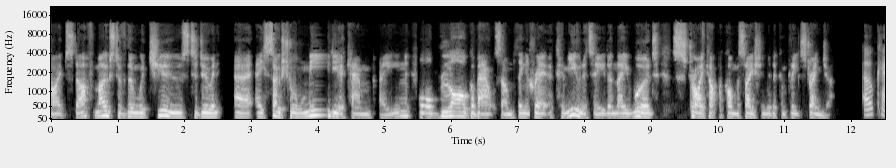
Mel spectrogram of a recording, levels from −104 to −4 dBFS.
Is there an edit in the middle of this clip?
yes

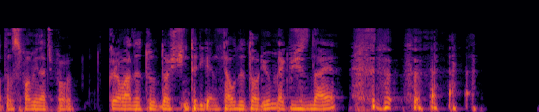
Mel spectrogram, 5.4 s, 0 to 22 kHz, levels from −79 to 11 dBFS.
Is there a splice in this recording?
no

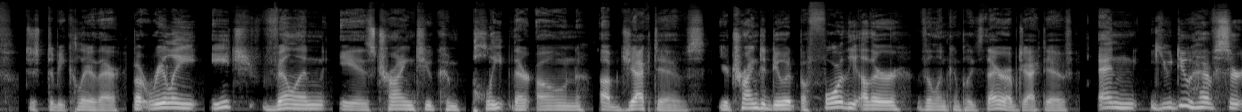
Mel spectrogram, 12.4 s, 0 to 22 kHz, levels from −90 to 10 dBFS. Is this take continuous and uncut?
yes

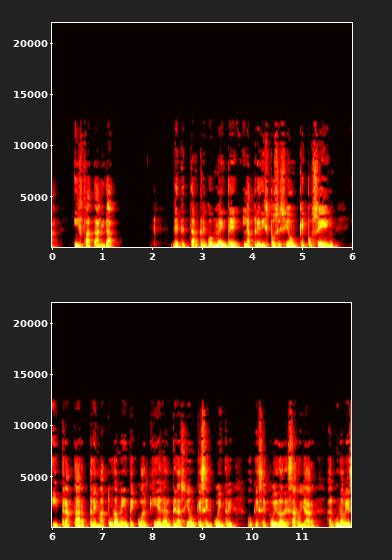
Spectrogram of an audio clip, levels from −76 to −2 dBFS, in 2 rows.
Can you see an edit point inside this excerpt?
no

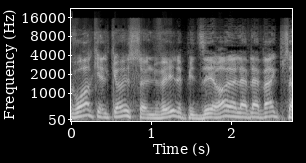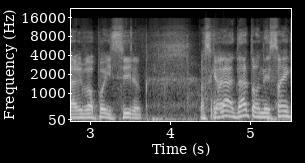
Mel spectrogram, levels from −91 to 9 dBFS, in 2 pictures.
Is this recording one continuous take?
no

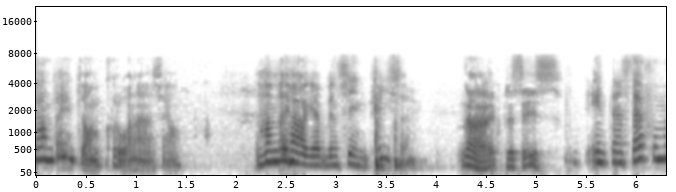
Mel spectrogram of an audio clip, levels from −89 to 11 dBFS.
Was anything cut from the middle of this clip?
yes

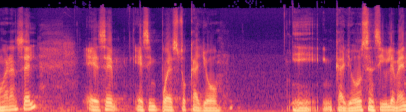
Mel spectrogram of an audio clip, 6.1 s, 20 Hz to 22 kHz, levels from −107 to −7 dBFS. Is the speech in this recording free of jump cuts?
yes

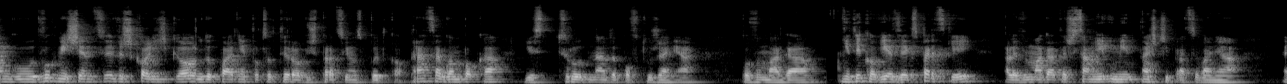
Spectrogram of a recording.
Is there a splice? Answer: yes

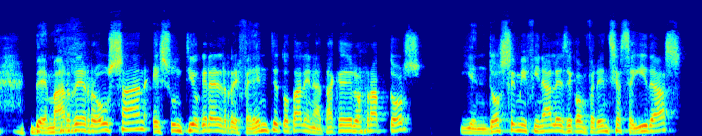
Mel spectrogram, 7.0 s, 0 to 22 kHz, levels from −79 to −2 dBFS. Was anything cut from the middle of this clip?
no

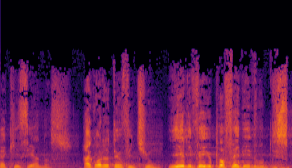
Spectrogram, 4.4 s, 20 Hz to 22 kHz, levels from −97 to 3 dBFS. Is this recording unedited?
no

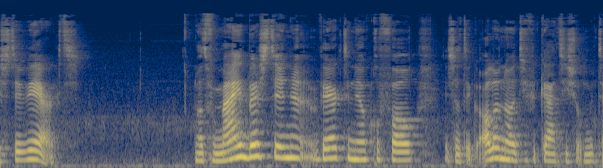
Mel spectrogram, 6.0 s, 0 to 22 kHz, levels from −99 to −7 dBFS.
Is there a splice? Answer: no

